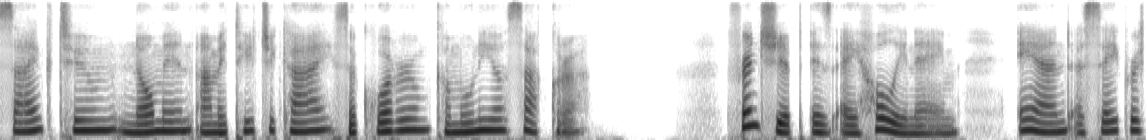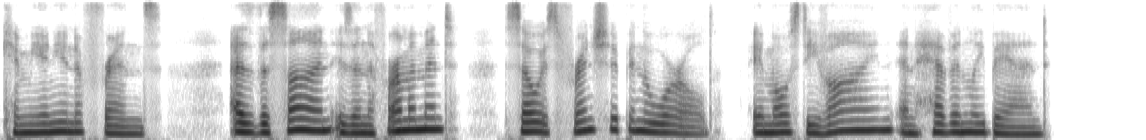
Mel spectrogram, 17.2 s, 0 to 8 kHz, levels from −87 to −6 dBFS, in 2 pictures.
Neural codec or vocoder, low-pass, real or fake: codec, 24 kHz, 0.5 kbps, DualCodec; 7.2 kHz; fake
